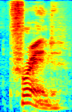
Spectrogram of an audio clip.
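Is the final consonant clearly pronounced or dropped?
clear. The final consonant is clearly pronounced.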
